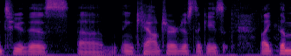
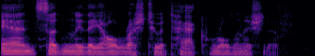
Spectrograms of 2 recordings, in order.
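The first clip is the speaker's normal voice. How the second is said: ordinary talk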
